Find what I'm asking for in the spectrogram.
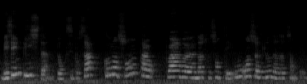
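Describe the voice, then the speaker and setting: A woman's voice: high-pitched, normal speed, darkish tone, recorded from a distance, slight background noise. A middle-aged French woman talking casually on a live stream, hesitant, with many fillers and restarts. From France. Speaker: nutrition specialist hosting a live stream. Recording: echoey room, voice off-mic.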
